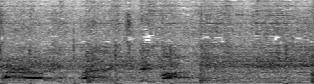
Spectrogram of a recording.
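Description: Live heavy metal band playing: a male lead singer belting a high vocal line that bends in pitch, over distorted guitars, bass and steadily hit drums.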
